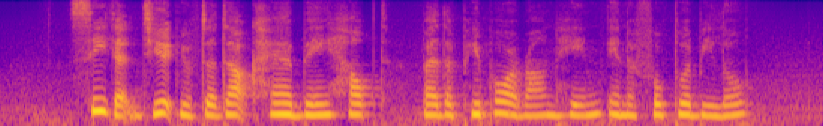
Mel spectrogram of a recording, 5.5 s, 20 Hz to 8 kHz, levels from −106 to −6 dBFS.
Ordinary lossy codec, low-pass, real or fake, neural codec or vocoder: none; none; fake; codec, 16 kHz, 0.5 kbps, X-Codec, HuBERT features, trained on LibriSpeech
